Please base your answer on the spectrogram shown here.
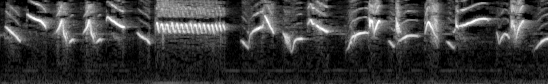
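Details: A short burst of blackthroat song for training canaries: quick looping whistles, then a loud buzzy trill, followed by more swooping, rising and falling notes.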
